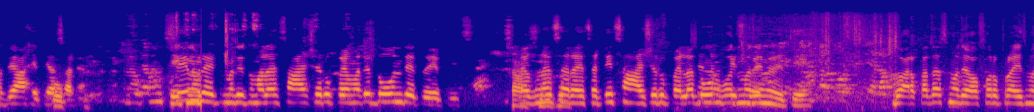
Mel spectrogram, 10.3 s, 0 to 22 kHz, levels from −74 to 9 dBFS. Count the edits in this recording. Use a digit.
2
